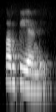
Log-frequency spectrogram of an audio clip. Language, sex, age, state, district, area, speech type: Telugu, female, 30-45, Telangana, Jagtial, rural, spontaneous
